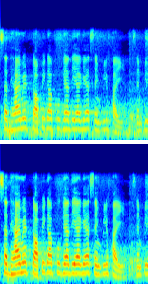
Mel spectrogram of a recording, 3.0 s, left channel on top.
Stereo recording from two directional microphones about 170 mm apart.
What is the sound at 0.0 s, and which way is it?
A man's voice, 60° right (ahead or behind).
